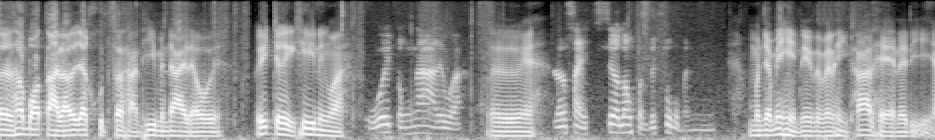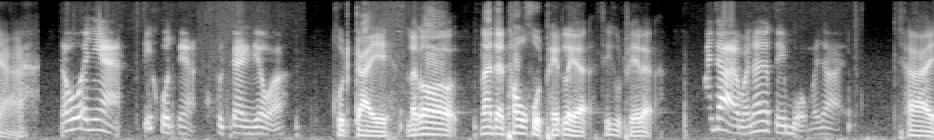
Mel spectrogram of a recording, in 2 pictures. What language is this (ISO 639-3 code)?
tha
